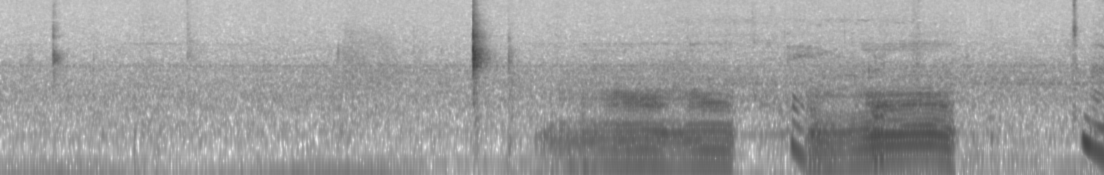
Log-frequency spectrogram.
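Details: Domestic cat growling indoors while guarding a Kleenex tissue: two long, low, rumbling harmonic growls of about one and a half seconds each, separated by a short pause, with a few faint clicks in a quiet room.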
